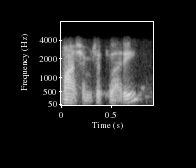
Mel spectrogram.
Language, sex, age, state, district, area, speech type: Sanskrit, male, 18-30, Karnataka, Udupi, rural, conversation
